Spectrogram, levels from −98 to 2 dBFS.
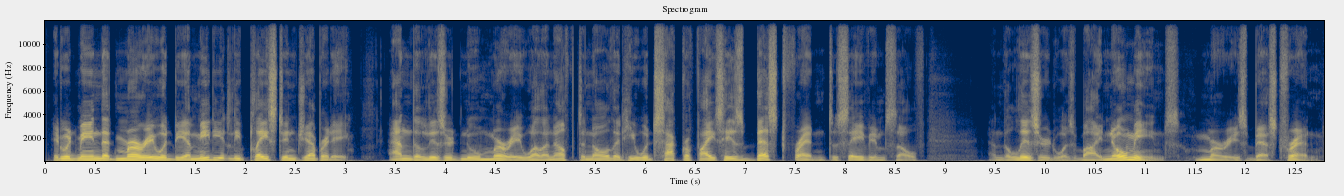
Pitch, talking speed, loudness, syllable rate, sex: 105 Hz, 190 wpm, -19 LUFS, 5.0 syllables/s, male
